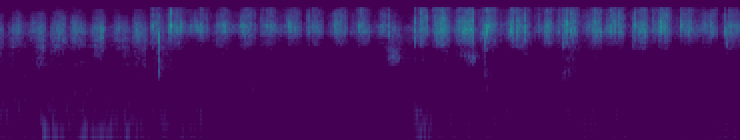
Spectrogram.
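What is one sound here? A small brush scrubs briskly on metal.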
